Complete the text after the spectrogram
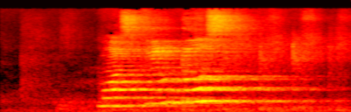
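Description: A woman speaks clearly nearby.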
